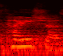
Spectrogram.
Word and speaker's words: Tyesha: The way the Korean accent is kind of smooth. So it's Taisha, so it's Taisha, because we divide it in syllables.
